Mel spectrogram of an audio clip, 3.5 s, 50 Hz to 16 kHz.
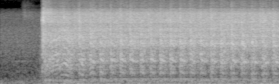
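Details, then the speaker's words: Boosted BMW E36 with a no-start, on a jump box after a new sensor was fitted: the starter turns the engine over with an even chugging, about four beats a second, but it never fires and there is no rpm signal; still cranks without starting. "all right so clearly that sensor didn't fix the problem i have no idea what the problem is"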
